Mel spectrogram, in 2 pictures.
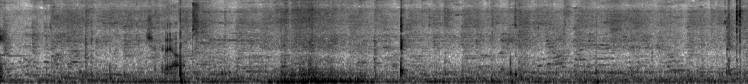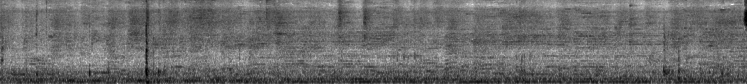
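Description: Shop background music playing under a steady low hum, with a few sharp clicks from handling and a louder low rumble lasting about a second and a half, about four seconds in.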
